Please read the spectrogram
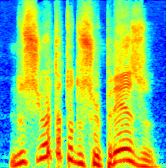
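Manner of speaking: high, loud inquiry; rescuer questioning. Acted. Man questioning a crash victim, loud and high. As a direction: call out the obvious question. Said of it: "o homem chegou pra ele e falou".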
